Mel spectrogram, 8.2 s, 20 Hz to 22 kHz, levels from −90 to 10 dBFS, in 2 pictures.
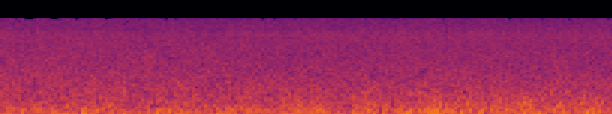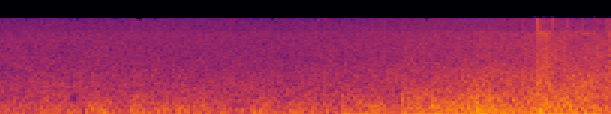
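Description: A doubled audio track runs through the whole of this speech clip: a second, full-band copy trails the original by about half a second, roughly 5 dB quieter, with no decay or room colour. It is likely a second capture through a slower path mixed back in.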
